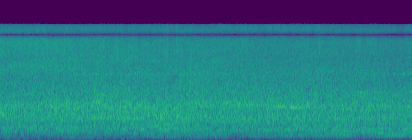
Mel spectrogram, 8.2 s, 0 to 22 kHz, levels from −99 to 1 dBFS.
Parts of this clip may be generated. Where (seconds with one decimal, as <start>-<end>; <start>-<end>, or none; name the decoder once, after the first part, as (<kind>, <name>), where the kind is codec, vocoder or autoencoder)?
2.8-3.3 (autoencoder, DAC-VAE); 4.1-4.6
